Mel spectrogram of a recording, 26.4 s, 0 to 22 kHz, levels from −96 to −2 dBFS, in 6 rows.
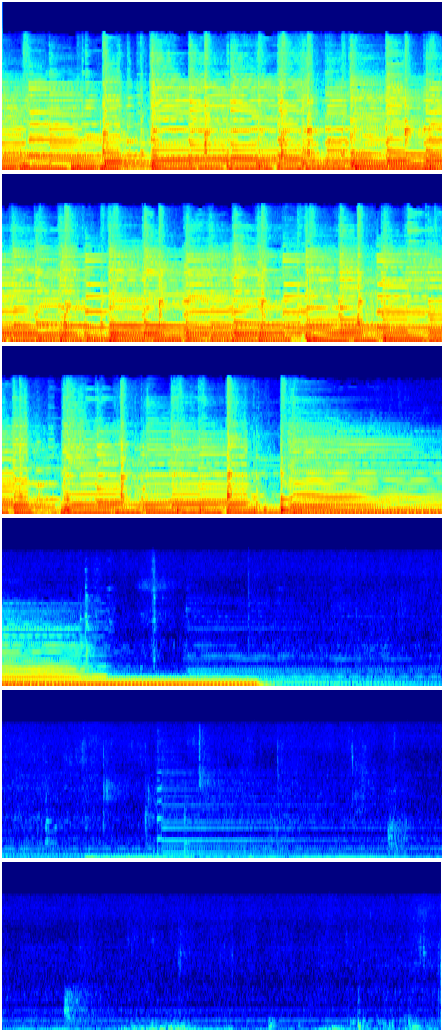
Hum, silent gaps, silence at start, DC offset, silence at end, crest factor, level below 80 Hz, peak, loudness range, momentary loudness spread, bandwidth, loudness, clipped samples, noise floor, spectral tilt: none; none; 0 s; under 0.1%; 10.6 s; 18 dB; -26 dBFS; -2 dBFS; 13 LU; 11 LU; 10.5 kHz; -21 LUFS; under 0.1%; -67 dBFS; -7 dB/octave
